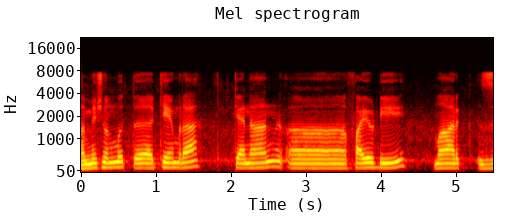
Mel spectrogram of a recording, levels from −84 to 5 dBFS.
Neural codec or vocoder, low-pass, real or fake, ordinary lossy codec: codec, 16 kHz, 2 kbps, FunCodec, trained on Chinese and English, 25 frames a second; none; fake; none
